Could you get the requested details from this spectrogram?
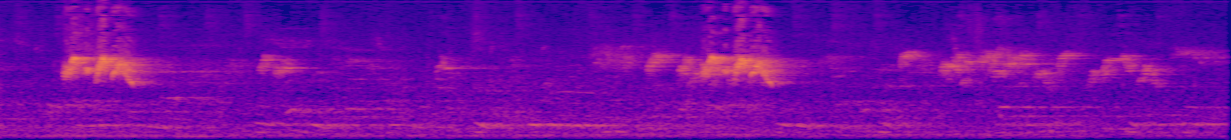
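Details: Song of a red-whiskered bulbul: strong, bright chirping bursts repeated about every five seconds, followed by quicker runs of lilting, warbled notes, with faint low sounds behind.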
